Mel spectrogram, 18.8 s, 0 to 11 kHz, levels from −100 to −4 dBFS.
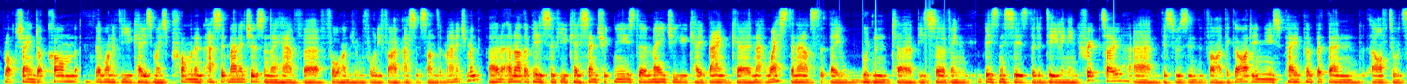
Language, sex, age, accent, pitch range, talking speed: English, male, 30-49, British, 80-90 Hz, 165 wpm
